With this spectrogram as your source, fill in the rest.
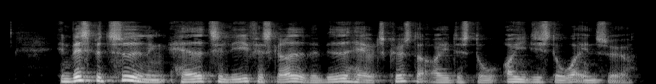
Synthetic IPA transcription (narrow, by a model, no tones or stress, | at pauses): e̝nʋe̝sb̥e̝t͡sʰyð̞̰ˠne̝ŋhæð̞̩ˠt͡sʰe̝liːfe̝sɡ̥ɐʁḭð̞̩ˠʋe̝ʋið̞ˠəɦɛːʊð̩ˠskʰøsd̥ɐʔɒ̽id̥eɒ̽id̥isd̥o̝ːɐʔensø̰ɪ̰ɐ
